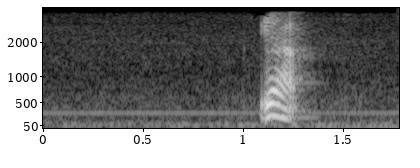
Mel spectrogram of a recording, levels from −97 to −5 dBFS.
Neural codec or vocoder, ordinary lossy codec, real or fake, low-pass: none; MP3, 24 kbps; real; 3.6 kHz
